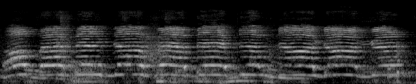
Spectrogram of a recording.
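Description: A young child's voice vocalising in a sing-song way: long, high, fairly level notes with short breaks between them, wordless.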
